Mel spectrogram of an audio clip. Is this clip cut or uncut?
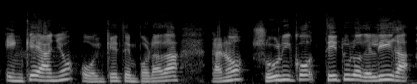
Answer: uncut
